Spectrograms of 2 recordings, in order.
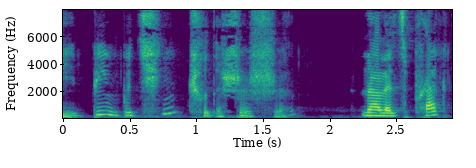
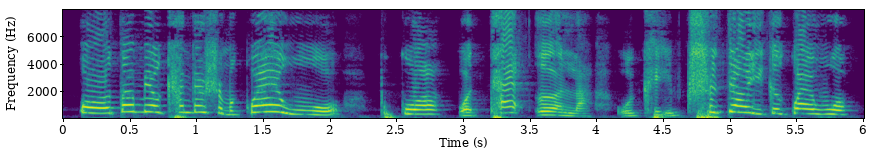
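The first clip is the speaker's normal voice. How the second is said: high-pitched little bug voice; hungry baby bug; 6 semitones higher than usual. Acted. Baby bug boasts of her hunger, high voice.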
